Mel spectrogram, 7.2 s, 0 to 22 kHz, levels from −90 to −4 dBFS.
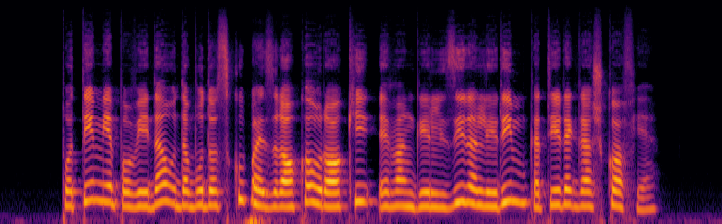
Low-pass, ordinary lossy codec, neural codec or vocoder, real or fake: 19.8 kHz; none; autoencoder, 48 kHz, 32 numbers a frame, DAC-VAE, trained on Japanese speech; fake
